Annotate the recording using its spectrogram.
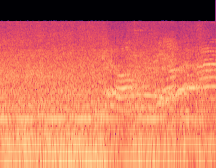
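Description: Young children playing, with high-pitched squeals and calls that glide up and down in the second half.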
